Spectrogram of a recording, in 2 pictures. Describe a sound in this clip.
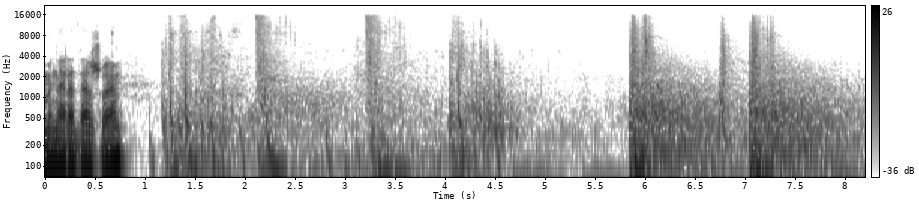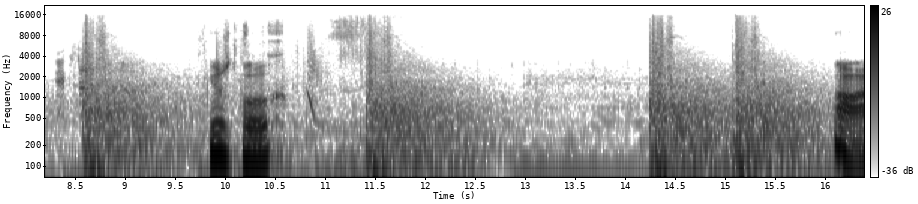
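Rifle shots ring out one after another, each followed by a long echo.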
